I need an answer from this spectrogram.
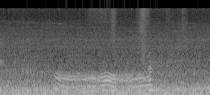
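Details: Chara, a female cat, calls while getting a massage from her owner: one long, wavering meow lasting about two seconds, its pitch sliding up and down, over a low steady indoor hum.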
